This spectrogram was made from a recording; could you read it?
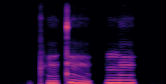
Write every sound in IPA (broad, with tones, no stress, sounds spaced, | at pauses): pʰ y˨˦ t̪ y˥˨ | n̪ y˦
